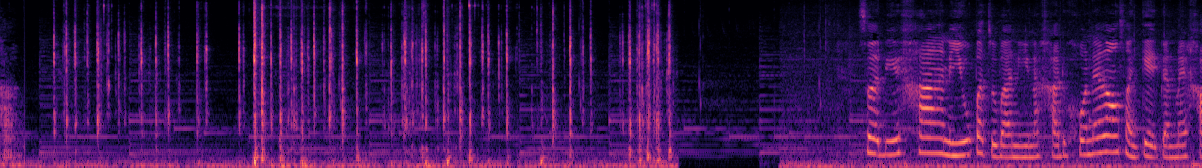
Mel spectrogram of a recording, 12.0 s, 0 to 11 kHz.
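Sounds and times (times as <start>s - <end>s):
keyboard typing: 0.5s - 7.1s.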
